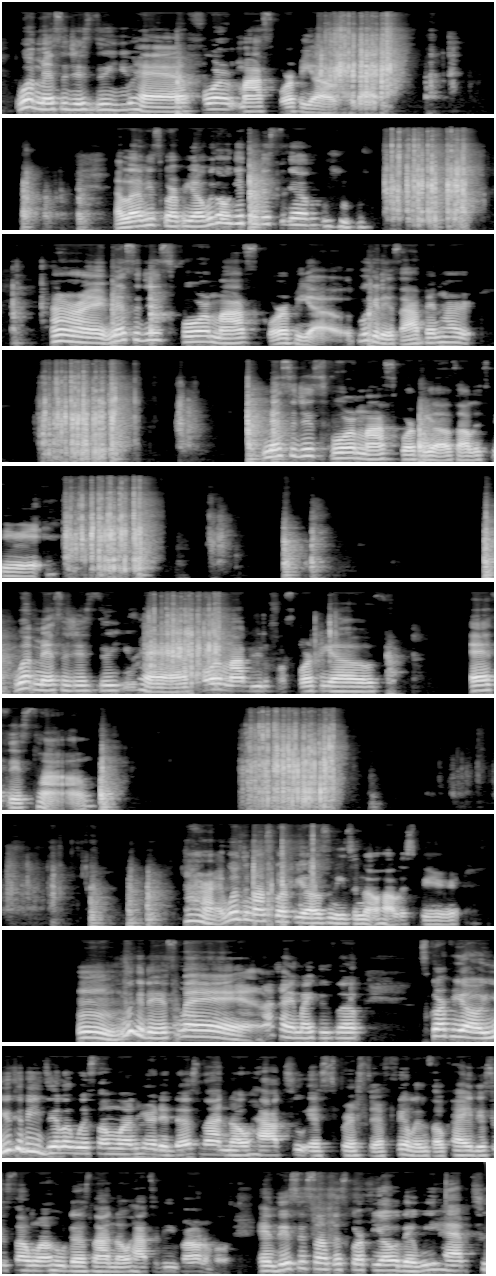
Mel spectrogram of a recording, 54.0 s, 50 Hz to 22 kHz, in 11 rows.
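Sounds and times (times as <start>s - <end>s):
cards being shuffled: 3.2s - 4.6s, 8.8s - 10.3s, 15.1s - 16.8s, 20.3s - 22.0s, 26.0s - 26.9s, 31.9s - 33.0s, 34.0s - 35.3s, 36.8s - 37.6s.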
